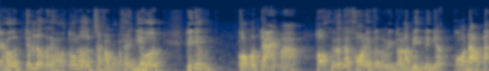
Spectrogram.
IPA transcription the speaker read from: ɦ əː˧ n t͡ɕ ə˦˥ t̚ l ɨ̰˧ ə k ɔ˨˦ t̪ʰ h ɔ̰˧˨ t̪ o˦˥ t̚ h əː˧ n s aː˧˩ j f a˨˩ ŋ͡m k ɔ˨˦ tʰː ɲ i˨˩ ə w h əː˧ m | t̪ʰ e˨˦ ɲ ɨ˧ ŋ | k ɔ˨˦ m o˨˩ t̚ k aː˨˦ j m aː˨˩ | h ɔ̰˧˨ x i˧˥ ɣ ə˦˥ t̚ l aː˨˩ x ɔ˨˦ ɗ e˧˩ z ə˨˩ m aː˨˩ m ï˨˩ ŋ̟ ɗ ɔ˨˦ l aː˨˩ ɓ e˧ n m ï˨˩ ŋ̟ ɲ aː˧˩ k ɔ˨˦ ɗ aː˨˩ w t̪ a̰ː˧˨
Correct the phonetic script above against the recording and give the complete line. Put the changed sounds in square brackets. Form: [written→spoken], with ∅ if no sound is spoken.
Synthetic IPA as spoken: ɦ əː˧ n t͡ɕ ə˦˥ t̚ l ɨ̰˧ ə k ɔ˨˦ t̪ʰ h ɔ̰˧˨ t̪ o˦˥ t̚ h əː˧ n s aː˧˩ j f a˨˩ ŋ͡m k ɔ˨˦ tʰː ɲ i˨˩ ə w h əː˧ [m→n] | t̪ʰ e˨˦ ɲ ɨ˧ ŋ | k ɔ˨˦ m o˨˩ t̚ k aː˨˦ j m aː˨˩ | h ɔ̰˧˨ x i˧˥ [ɣ→z] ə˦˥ t̚ l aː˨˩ x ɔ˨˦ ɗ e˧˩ [z→v] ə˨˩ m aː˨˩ m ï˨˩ ŋ̟ ɗ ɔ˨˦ l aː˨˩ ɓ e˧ n m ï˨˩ ŋ̟ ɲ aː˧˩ k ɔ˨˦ ɗ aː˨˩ w t̪ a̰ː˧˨

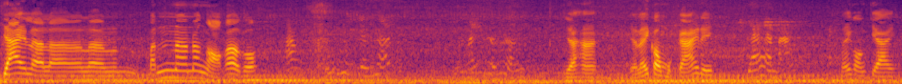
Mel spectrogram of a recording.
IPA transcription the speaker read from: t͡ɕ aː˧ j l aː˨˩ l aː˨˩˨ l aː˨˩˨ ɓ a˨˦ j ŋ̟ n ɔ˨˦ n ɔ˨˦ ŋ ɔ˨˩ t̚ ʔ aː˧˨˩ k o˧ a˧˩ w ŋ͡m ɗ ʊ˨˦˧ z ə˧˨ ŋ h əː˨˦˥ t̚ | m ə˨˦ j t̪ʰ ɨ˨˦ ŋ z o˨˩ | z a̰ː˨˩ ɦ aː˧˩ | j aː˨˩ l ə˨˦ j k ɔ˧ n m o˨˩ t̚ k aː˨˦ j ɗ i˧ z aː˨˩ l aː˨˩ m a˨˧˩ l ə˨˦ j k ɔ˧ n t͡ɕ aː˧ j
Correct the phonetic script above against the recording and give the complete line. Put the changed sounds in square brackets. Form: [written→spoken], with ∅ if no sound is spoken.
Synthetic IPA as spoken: t͡ɕ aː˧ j l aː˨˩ l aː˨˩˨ l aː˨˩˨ ɓ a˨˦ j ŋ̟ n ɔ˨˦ n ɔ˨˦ ŋ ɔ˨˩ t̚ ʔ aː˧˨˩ k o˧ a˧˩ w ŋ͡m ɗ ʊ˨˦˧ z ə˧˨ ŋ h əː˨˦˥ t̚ | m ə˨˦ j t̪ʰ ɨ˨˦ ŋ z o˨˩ | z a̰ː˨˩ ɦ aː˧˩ | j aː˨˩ l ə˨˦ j k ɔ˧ n m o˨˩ t̚ k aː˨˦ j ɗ i˧ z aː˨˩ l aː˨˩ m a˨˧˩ l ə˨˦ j k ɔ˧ n t͡ɕ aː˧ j

